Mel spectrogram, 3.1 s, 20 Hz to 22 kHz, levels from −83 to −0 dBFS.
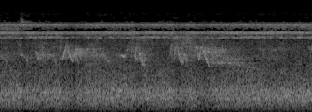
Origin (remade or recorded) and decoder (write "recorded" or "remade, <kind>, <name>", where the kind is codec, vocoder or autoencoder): recorded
